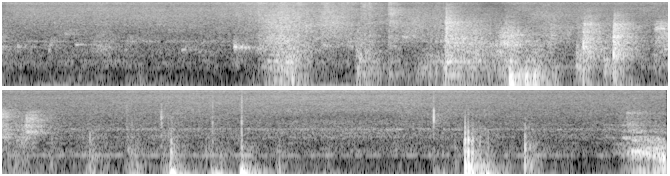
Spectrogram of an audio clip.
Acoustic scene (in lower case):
restroom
